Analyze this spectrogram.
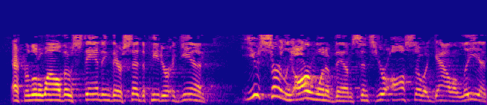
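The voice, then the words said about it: Tennessee Southern American accent. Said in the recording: “most people know that I'm not from around here ... "You're a Tennessean, aren't you?" "That's right. My accent gives me away."”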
